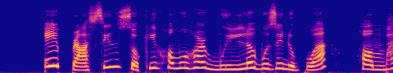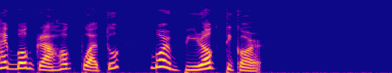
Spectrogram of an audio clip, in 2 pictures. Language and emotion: Assamese, angry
